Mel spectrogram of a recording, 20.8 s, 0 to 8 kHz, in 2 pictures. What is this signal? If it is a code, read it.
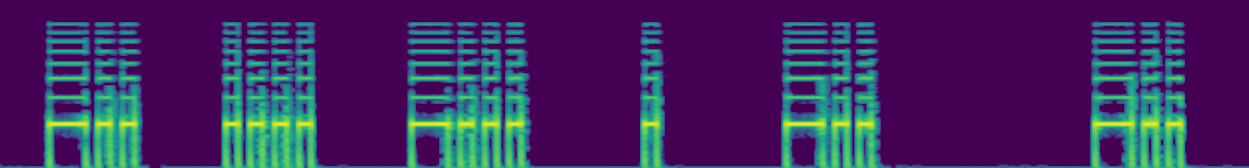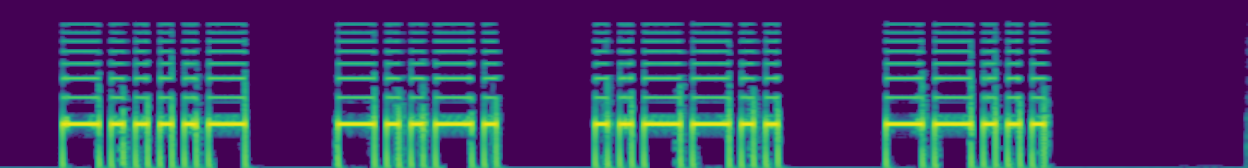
Morse code, heard as a keyed tone, about 12 wpm, spaced as for 7 wpm, 660 Hz. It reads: DHBED D-/?7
